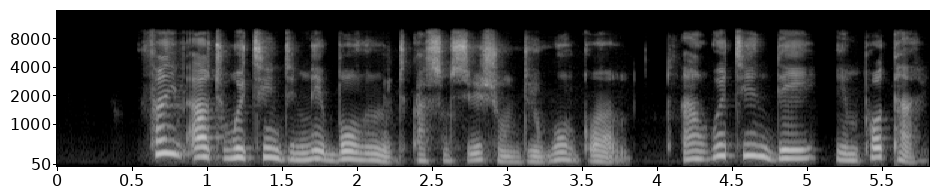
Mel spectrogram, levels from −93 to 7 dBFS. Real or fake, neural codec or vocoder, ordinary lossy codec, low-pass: fake; autoencoder, 22.05 kHz, a latent of 192 numbers a frame, VITS, trained on one speaker; none; 9.9 kHz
